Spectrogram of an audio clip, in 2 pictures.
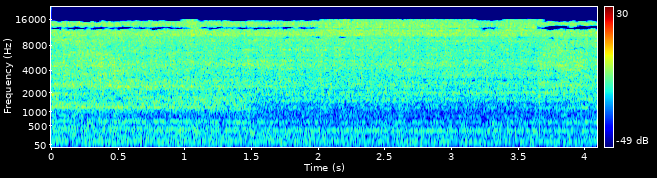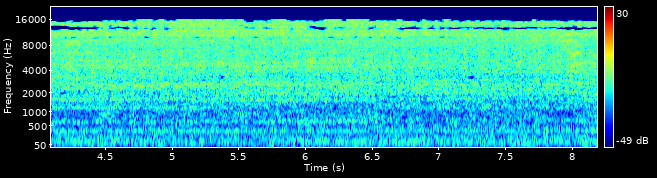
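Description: Hyundai Solaris's 1.6-litre four-cylinder petrol engine idling steadily.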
